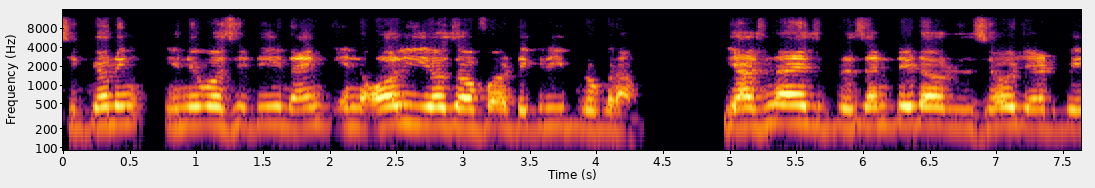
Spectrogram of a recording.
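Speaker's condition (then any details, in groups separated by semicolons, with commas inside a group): Motor neurone disease; voice strong and loud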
